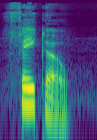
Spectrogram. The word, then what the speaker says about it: phaco: The word parts meaning lens are both pronounced phaco. The spelling is P-H-A-C/O and P-H-A-K/O.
